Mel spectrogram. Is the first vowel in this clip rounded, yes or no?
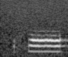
yes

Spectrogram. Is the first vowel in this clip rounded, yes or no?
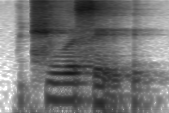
yes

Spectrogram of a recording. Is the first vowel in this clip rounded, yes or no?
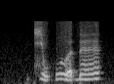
no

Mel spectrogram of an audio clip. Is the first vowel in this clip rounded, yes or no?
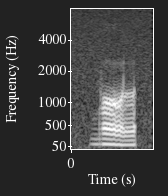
yes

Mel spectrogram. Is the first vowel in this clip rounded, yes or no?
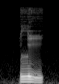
no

